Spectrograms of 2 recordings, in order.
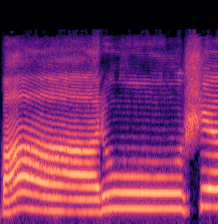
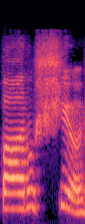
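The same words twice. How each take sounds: First: The second-syllable vowel is drawn out long. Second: The second-syllable vowel is short. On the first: The speaker calls it wrong. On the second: The speaker calls it right.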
